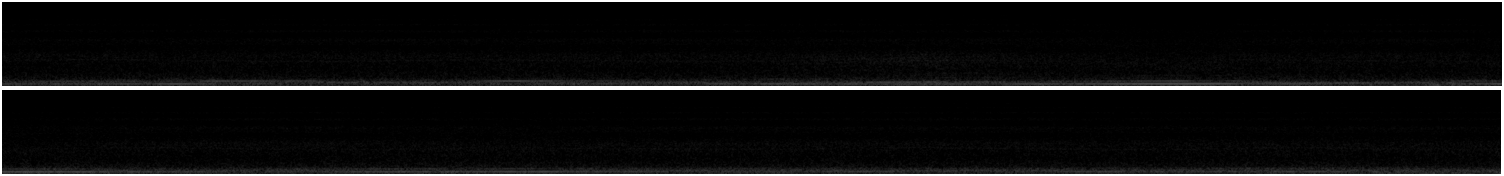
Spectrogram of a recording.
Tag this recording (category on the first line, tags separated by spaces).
Soundscapes > Nature
alice-holt-forest field-recording meadow natural-soundscape nature phenological-recording raspberry-pi soundscape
